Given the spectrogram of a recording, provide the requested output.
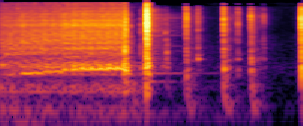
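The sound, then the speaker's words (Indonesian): A short stretch of steady hiss gives way to sharp, irregularly spaced computer keyboard clicks, about seven distinct keystrokes, close and clear with quiet gaps between them. “Gua ini gue bacain salah satu cerpen gue, terus gue kasih efek suara keyboard dari komputer yang uh, eh, gue upload ke Anchor.”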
